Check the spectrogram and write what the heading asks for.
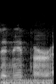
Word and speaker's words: Dnieper: It's Sacred Dnieper, and Dnieper, okay.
